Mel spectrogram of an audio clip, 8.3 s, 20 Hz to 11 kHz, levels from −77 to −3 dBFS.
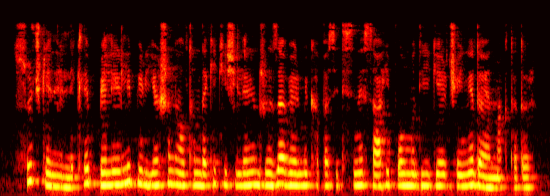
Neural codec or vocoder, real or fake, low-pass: none; real; 7.2 kHz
